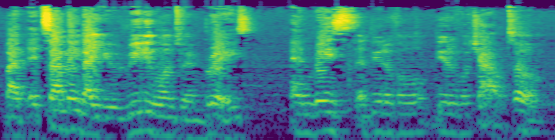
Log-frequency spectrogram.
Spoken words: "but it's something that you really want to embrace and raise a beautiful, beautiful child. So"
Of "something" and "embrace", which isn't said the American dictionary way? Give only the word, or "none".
none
